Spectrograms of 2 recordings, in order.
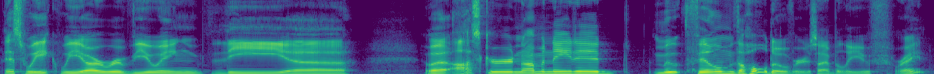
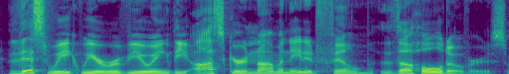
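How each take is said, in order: First: It is said hesitantly and unsure. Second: It is said confidently and firmly.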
